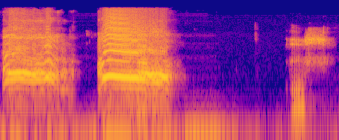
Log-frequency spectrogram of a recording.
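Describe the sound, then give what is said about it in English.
A creature lets out two loud, harsh, crowing cries with a rough, wavering pitch, like a demonic rooster, followed after a pause by a short, shrill squawk, as the creatures launch themselves and charge at the listener in the near-silent night. “That sounds like a demonic rooster.”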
